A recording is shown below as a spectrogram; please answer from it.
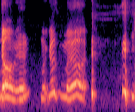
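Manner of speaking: very high, very slow, tearful put-on blubbering crying. Imitating a friend denying he is crying on the podcast: imitating someone crying. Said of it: "Geek just starts breaking down".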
